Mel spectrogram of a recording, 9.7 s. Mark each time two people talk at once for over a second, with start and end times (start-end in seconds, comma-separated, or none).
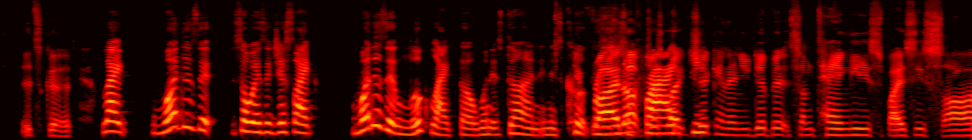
5.7-7.1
